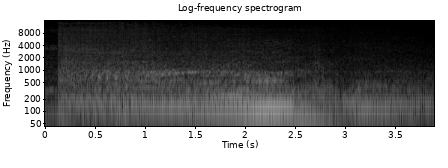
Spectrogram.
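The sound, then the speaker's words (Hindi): A taxi engine revs up steadily, its low rumble rising in pitch and loudness for about two seconds before easing off as the driver pulls the taxi away when the traffic signal turns green. No voices are heard. “signal हरा हो गया ड्राइवर ने टैक्सी आगे बढ़ा दी”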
